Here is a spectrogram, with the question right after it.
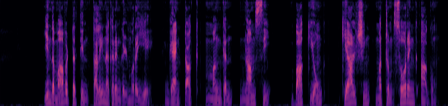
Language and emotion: Tamil, neutral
